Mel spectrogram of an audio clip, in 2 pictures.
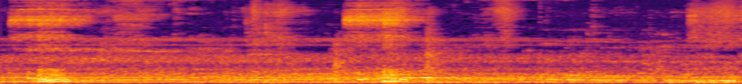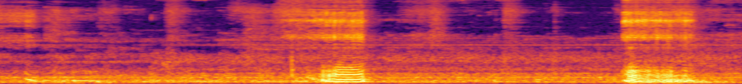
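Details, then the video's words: Canon, a four-month-old French Bulldog, asleep and snoring: irregular low, grating snores every few seconds, the loudest two near the end, with faint wheezy breathing in the gaps. "Bulldog francés roncando la mona"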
